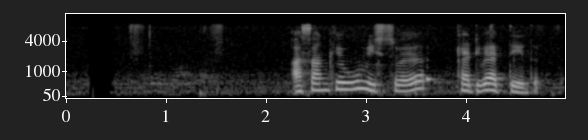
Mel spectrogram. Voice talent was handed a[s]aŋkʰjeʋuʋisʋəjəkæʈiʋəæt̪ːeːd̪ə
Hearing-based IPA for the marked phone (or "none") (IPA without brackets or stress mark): s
